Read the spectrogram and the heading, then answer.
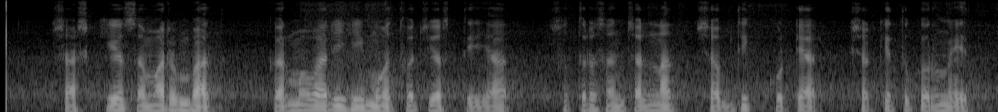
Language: Marathi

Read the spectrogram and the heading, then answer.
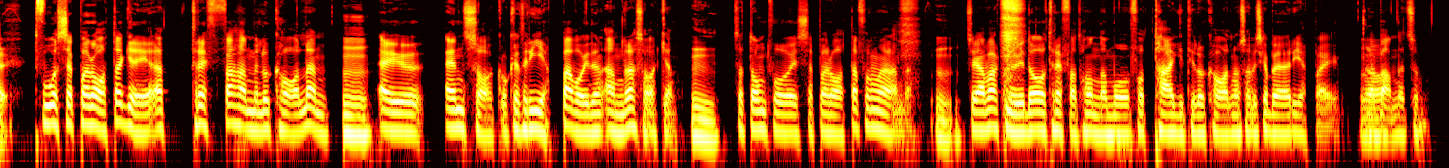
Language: Swedish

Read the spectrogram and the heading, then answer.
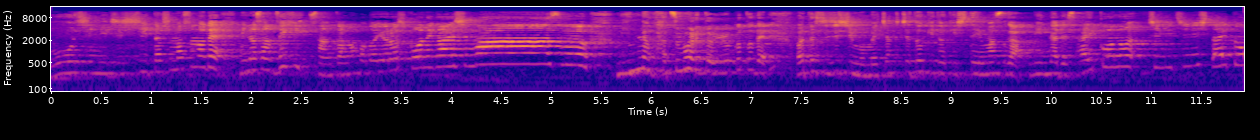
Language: Japanese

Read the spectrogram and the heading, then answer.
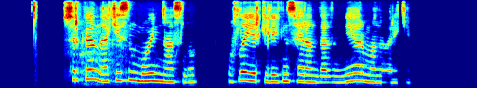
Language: Kazakh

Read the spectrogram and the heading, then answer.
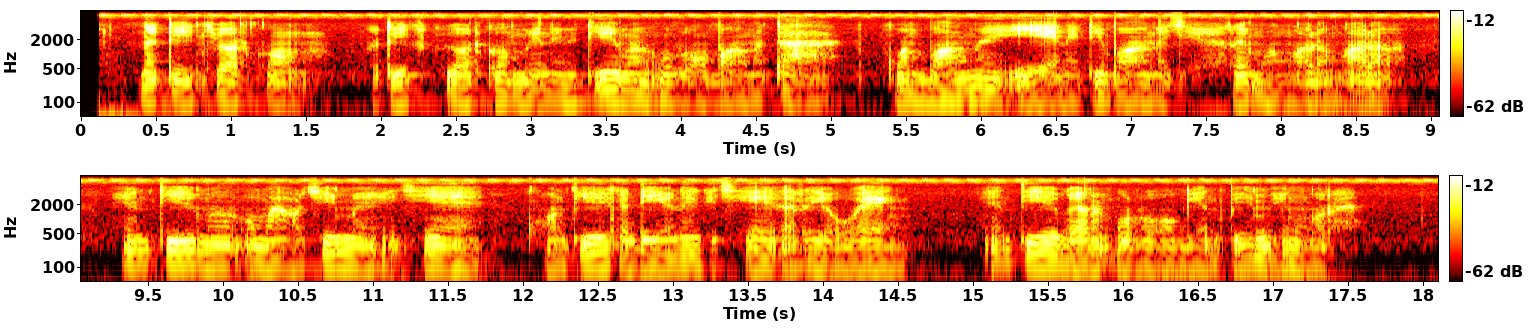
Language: Acoli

